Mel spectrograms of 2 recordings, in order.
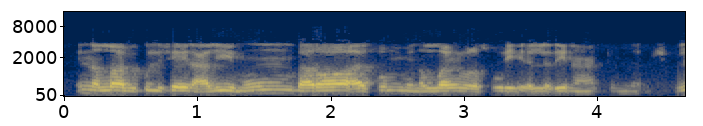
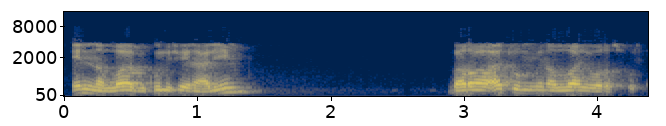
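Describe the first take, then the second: First: "عليم" runs straight into "براءة" with no pause; joined through. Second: A full stop with a breath between "عليم" and "براءة". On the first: Teacher demonstrating wasl, the verses joined without a break. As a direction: carry "عليم" right into "براءة". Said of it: "أو الوصل". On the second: Teacher demonstrating qat between al-Anfal and at-Tawba, with a breath. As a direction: pause and breathe after "عليم" before "براءة". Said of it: "القطع". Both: Shown as a demonstration.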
